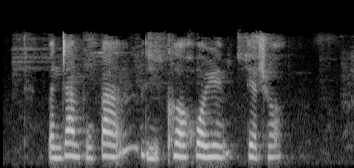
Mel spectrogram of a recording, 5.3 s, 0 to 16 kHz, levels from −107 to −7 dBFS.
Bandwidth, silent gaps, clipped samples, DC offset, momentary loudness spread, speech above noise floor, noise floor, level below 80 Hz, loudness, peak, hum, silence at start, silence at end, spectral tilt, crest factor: 8 kHz; none; under 0.1%; under 0.1%; 14 LU; 38 dB; -73 dBFS; -78 dBFS; -34 LUFS; -16 dBFS; none; 0.35 s; 1.1 s; -2 dB/octave; 20 dB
